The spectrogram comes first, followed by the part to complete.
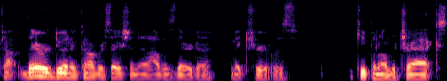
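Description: In an American accent, a man talks at a moderate pace with a fairly low pitch and fairly even intonation. His tone is dark and mellow, and the background is quiet. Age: 30s. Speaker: music journalist, podcast host. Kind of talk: casual chat. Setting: video call.

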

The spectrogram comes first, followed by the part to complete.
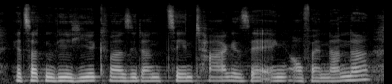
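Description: At a fairly slow pace, a woman speaks with a fairly low pitch, a dark, mellow tone and monotone, flat intonation. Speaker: health and performance coach, podcast host. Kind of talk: solo podcast monologue.

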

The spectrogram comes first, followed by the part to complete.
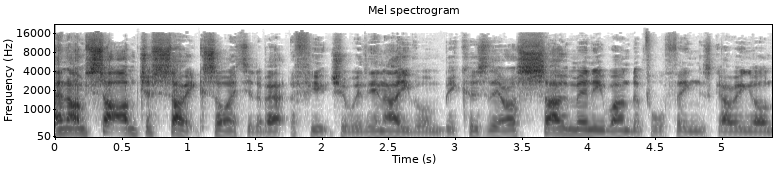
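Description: A man's medium-pitched voice, enthusiastic in tone, with lively intonation and a fairly quick pace. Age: 60s. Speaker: Avon sales team leader and podcaster. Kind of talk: sales pitch. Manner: enthusiastic, chatty.

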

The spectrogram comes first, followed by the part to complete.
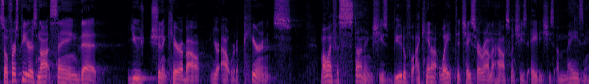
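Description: A man with medium pitch and a plain, everyday voice speaks at a moderate pace with lively intonation. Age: 40s. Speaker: pastor. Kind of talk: sermon. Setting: church.

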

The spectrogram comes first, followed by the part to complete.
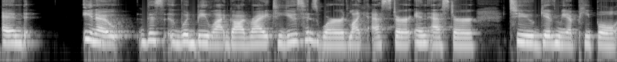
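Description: A woman with an American accent, an ordinary speaking voice, medium pitch and fairly even intonation, on a very clean recording with a silent background. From US small towns. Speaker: ministry founder and author. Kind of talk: interview testimony.

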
